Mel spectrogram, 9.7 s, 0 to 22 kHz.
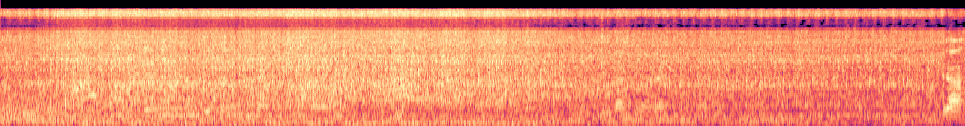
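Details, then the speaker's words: Honda Vario 150 LED scooter after cam chain tensioner repair: even, steady idle with smooth low rumble, the earlier tek-tek ticking gone; normal idle, engine sounds healthy. "Oke suara mesin sudah kembali normal guys ini dia suaranya ya"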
